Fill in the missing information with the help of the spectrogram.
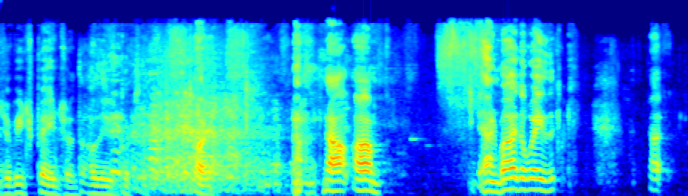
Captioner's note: laughter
